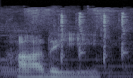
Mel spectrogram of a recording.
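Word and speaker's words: 蟻: I find it funny that ant is pronounced ari in Japanese, and he says arigato.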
